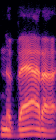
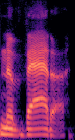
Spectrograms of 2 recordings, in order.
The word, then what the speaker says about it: Nevada: But they had another Mountain West, another team we were all high on is Nevada, and we did do a Twitter poll. It is Nevada.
